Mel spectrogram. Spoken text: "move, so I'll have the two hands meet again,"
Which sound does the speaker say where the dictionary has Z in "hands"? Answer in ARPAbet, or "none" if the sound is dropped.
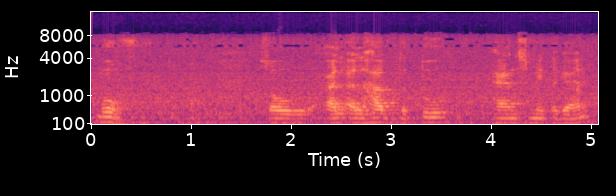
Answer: S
